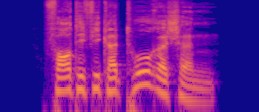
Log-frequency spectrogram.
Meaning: inflection of fortifikatorisch: 1. strong genitive masculine/neuter singular 2. weak/mixed genitive/dative all-gender singular 3. strong/weak/mixed accusative masculine singular
- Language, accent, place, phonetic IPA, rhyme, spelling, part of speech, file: German, Germany, Berlin, [fɔʁtifikaˈtoːʁɪʃn̩], -oːʁɪʃn̩, fortifikatorischen, adjective, De-fortifikatorischen.ogg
